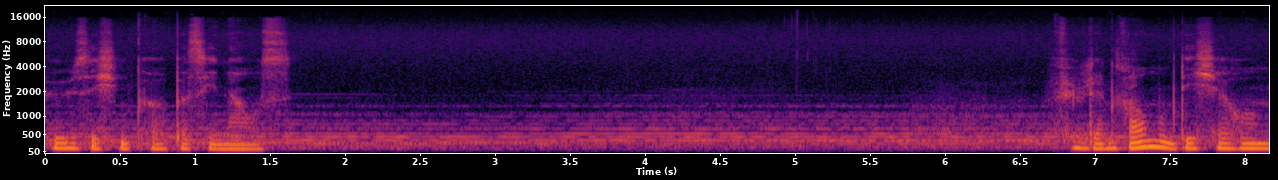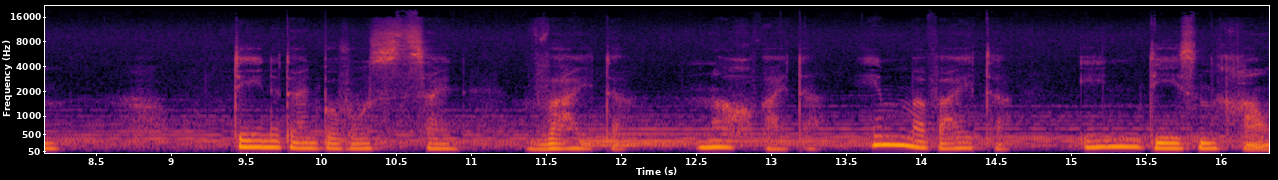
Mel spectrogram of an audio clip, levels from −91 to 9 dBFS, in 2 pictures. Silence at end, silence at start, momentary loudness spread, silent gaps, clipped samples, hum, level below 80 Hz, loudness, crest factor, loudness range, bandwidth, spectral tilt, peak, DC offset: 0 s; 0 s; 20 LU; none; under 0.1%; none; -74 dBFS; -24 LUFS; 18 dB; 16 LU; 16 kHz; -6 dB/octave; -6 dBFS; under 0.1%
